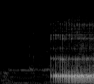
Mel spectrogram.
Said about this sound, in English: Got to burp for a second, not throw up.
